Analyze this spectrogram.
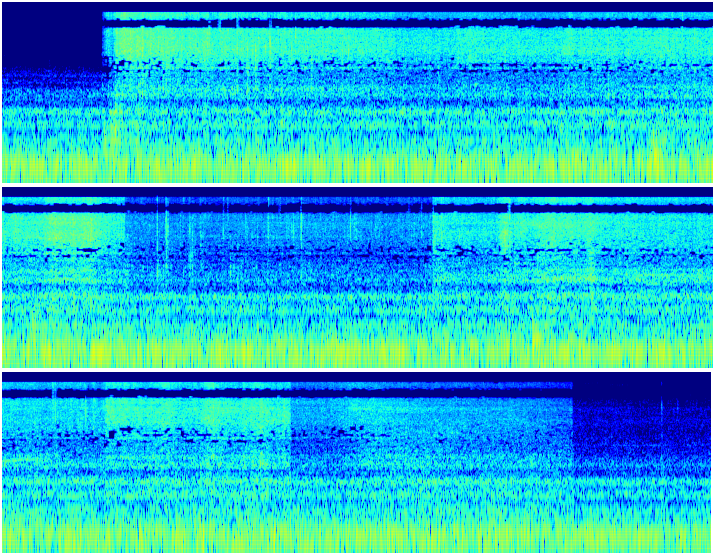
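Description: Sliced lotus root and carrot sizzling in hot oil in a frying pan, starting suddenly about a second in and swelling and easing as they are stir-fried with a spatula. The sizzle dies down near the end.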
